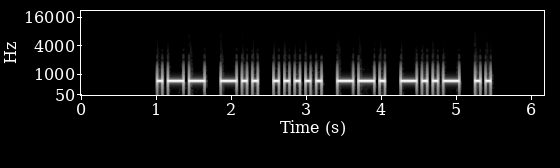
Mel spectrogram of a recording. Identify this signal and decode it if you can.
Morse code, heard as a keyed tone, about 17 wpm, 700 Hz. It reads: WD5GXI
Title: USA Call Signs Repeated 2x 17wpm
